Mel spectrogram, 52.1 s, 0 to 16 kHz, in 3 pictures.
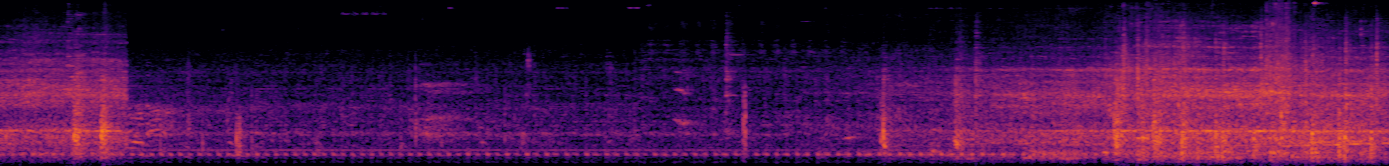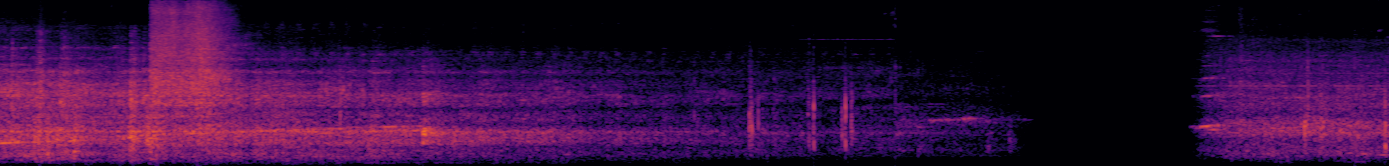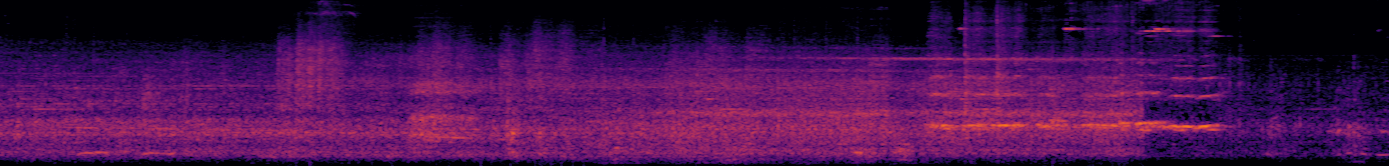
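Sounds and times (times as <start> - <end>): steady streetcar whine: 0.0 - 30.4, 32.3 - 52.0
wheels clicking over rail joints: 0.8 - 19.5
short hiss burst: 19.2 - 20.4.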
